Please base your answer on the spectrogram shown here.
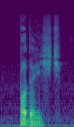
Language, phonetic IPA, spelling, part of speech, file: Polish, [ˈpɔdɛjɕt͡ɕ], podejść, verb, Pl-podejść.ogg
